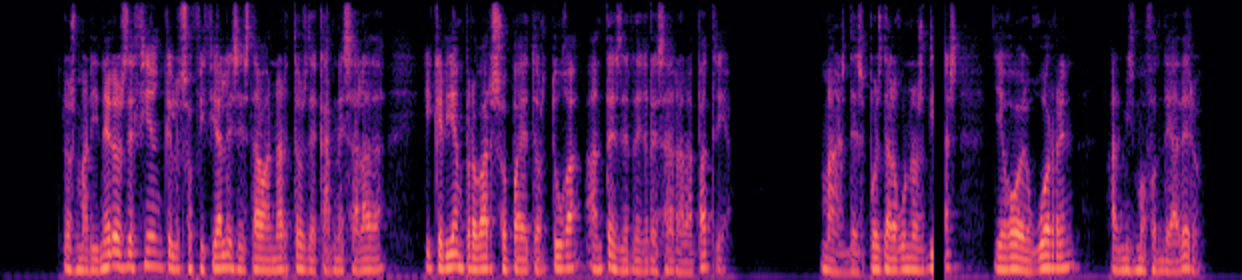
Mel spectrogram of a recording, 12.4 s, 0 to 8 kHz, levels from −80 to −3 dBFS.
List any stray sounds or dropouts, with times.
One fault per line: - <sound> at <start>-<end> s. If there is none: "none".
- dropout at 9.3-9.4 s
